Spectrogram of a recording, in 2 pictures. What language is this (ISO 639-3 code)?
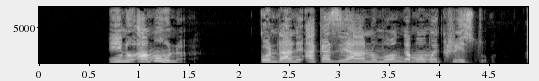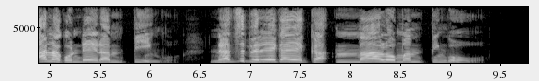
nya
